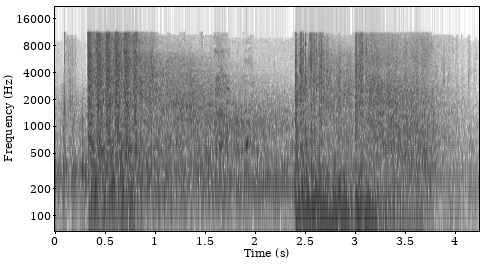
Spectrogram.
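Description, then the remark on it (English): Loud, rapid gunfire rattles almost continuously, with a fresh heavy burst midway, like sustained automatic fire with no voices. “Boom, boom, pasha. This is what we call a gun.”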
